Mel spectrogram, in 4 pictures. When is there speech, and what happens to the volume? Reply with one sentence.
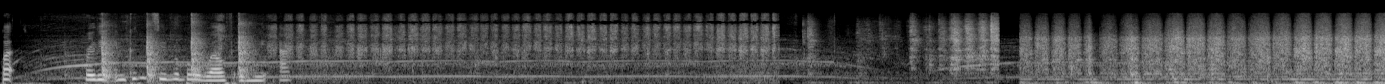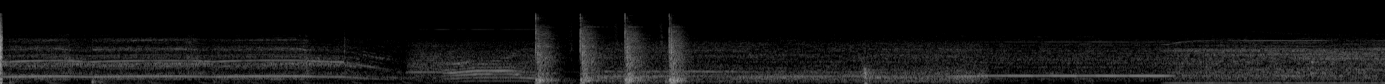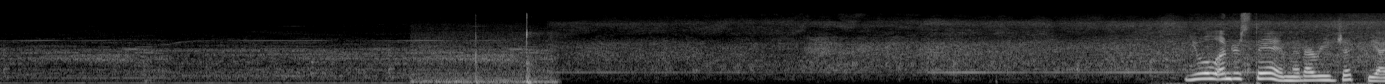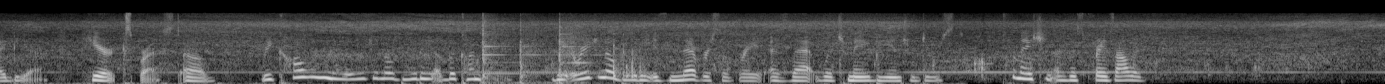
You can hear the speech briefly from 0.0 to 2.9 s; and from 39.5 to 53.0 s, at a steady volume.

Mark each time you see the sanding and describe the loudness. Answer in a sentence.
You can hear the sanding from 2.1 to 13.9 s, getting louder.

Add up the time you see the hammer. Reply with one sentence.
The hammer can be heard for 7 seconds in total.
